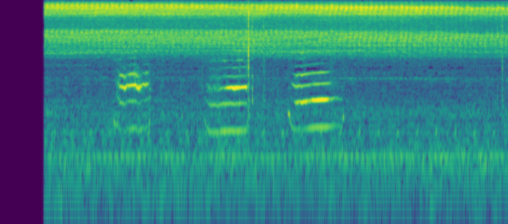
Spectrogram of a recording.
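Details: Hungry stray brown tabby kitten approaching near a house, meowing three times in about two seconds; each meow is a short, rising-then-falling cry with clear harmonics, over a steady background hiss.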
